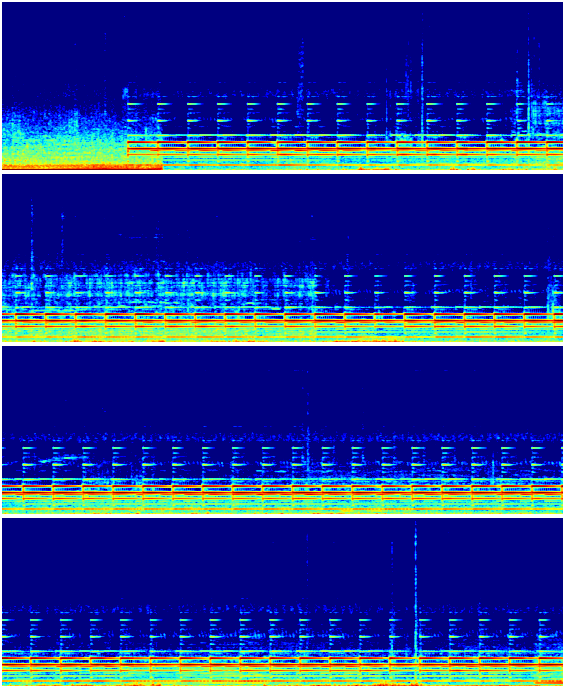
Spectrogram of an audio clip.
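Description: A train horn sounds and cuts off about two seconds in. A grade-crossing bell then rings steadily at about two strokes a second over the low rumble of a train rolling past.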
